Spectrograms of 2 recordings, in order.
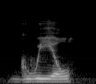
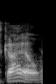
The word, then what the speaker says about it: Guile: Gwiel. – Wait, is that how you say it? – No. – Oh, okay. – That's how I heard people say it back in the day. – It's Guile, right? – Yeah. – Yeah, it's okay. Guile.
